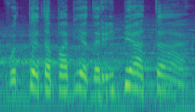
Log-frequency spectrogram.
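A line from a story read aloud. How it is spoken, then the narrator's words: Excited exclamation. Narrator (Russian): воскликнул Стрелков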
